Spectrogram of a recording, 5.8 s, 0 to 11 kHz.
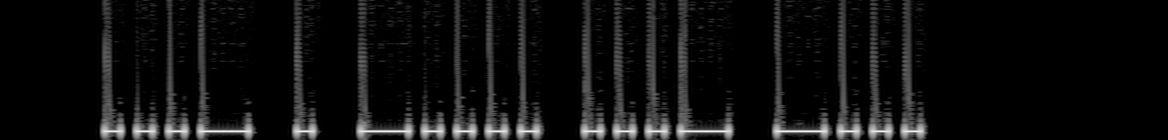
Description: Morse code, heard as a keyed tone, about 15 wpm, 700 Hz. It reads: VE6VB
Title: DXCC-100 Call Signs - 5 Characters - Repeated 3x - 15wpm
